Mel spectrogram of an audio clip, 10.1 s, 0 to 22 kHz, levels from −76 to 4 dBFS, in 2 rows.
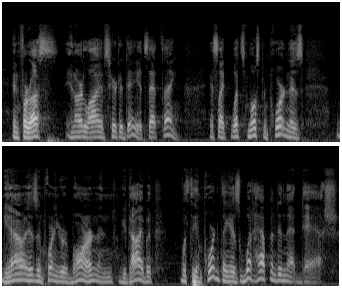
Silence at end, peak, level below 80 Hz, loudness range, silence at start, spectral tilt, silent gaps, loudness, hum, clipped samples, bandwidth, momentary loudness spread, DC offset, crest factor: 0.05 s; -4 dBFS; -42 dBFS; 3 LU; 0.15 s; -5 dB/octave; none; -26 LUFS; none; under 0.1%; 11.5 kHz; 11 LU; under 0.1%; 22 dB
